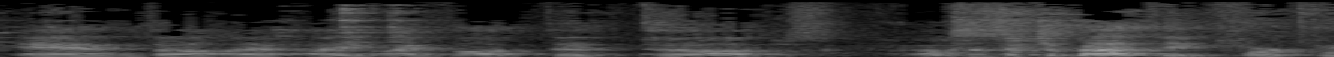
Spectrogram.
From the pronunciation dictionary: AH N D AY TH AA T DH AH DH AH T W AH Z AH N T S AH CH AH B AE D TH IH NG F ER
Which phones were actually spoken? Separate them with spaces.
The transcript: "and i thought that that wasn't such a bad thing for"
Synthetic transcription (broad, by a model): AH N D AY TH AA T DH AH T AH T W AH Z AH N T S AH CH AH B AE D TH IH NG F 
